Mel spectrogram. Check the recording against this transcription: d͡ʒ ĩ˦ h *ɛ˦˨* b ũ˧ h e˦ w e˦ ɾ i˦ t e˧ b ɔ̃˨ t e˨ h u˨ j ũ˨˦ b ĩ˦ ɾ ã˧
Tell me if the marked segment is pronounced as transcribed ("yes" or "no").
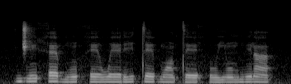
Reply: yes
